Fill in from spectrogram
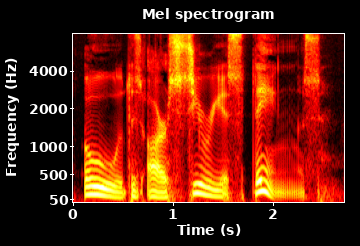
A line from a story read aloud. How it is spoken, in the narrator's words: Rox growled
